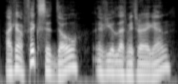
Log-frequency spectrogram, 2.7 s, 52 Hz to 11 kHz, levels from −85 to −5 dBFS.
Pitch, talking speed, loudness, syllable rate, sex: 120 Hz, 245 wpm, -19 LUFS, 5.4 syllables/s, male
